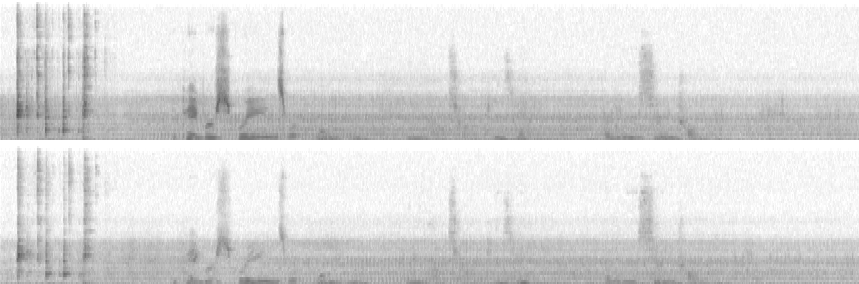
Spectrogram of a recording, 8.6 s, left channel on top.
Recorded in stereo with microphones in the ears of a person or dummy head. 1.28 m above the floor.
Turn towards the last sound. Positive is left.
turn(degrees=5)  # may be behind; listen again after turning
